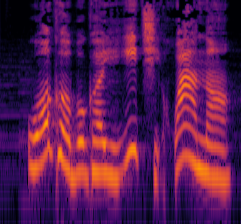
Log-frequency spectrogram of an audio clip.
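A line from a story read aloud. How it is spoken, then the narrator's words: Plain. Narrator (Chinese): 小熊问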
